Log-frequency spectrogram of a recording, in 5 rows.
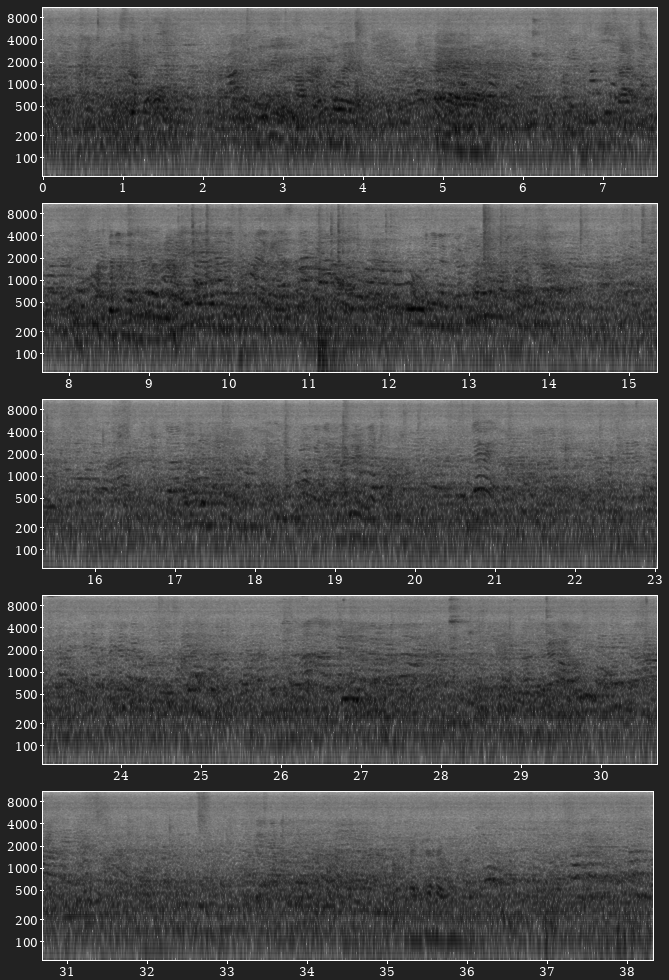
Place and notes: Sonido ambiente en el piso 1 del bloque 15 de la Universidad de Medellín en la Facultad de derecho, se escuchan voces, pasos, golpes en barandas metálicas. También se escuchaban los estudiantes dirigiéndose a sus salones para las clases de las 10 am.
Coordenadas: 6°13'56.1"N+75°36'37.0"W
Sonido tónico: voces hablando, pasos.
Señales sonoras: chillido de los zapatos, golpes en barandas metalica.
Grabado a la altura de 1.60 metros
Tiempo de audio: 3 minutos con 49 segundos.
Grabado por Stiven López, Isabel Mendoza, Juan José González y Manuela Gallego con micrófono de celular estéreo.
